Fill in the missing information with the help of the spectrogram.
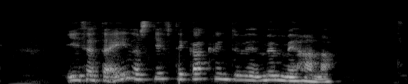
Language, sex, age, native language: Icelandic, female, 60-69, Icelandic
